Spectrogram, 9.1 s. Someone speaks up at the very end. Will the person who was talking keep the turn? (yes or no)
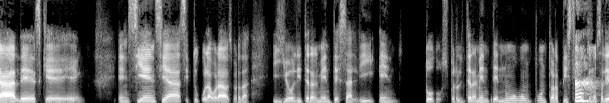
yes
